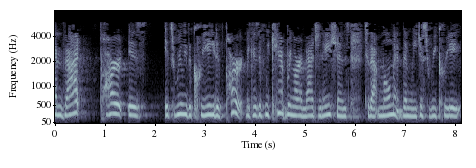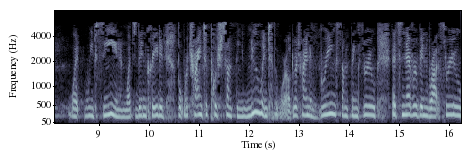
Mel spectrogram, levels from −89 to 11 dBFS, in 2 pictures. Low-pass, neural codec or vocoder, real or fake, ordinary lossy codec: 7.2 kHz; vocoder, 22.05 kHz, 80 mel bands, HiFi-GAN; fake; MP3, 24 kbps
